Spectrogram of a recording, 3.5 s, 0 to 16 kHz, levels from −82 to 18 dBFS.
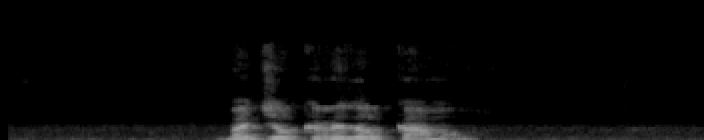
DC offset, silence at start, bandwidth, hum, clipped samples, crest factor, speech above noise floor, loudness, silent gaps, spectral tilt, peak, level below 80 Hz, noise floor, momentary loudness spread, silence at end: under 0.1%; 1.1 s; 11 kHz; none; under 0.1%; 20 dB; 37 dB; -25 LUFS; none; -7.5 dB/octave; -10 dBFS; -60 dBFS; -62 dBFS; 8 LU; 1.15 s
